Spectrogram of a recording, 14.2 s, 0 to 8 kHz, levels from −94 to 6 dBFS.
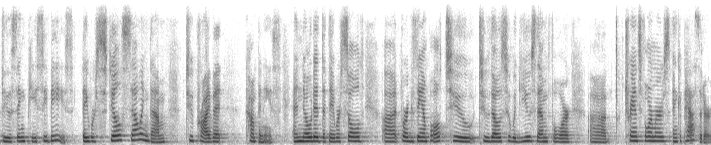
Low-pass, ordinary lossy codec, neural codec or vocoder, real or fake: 7.2 kHz; Opus, 32 kbps; none; real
